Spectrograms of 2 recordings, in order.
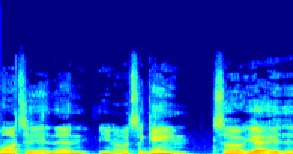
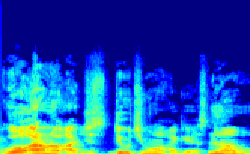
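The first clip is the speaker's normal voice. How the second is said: mimicking sulky daughter; 7 semitones higher than usual. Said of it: "It's like".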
